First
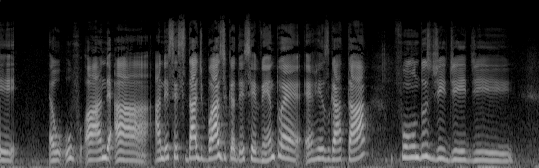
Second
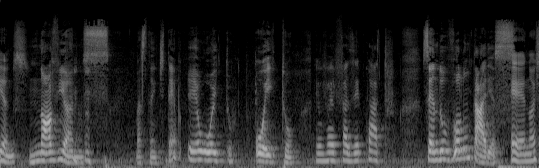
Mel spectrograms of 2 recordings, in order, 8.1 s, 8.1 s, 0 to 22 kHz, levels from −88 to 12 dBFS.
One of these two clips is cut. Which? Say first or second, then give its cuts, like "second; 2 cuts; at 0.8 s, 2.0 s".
second; 3 cuts; at 2.7 s, 4.6 s, 6.0 s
